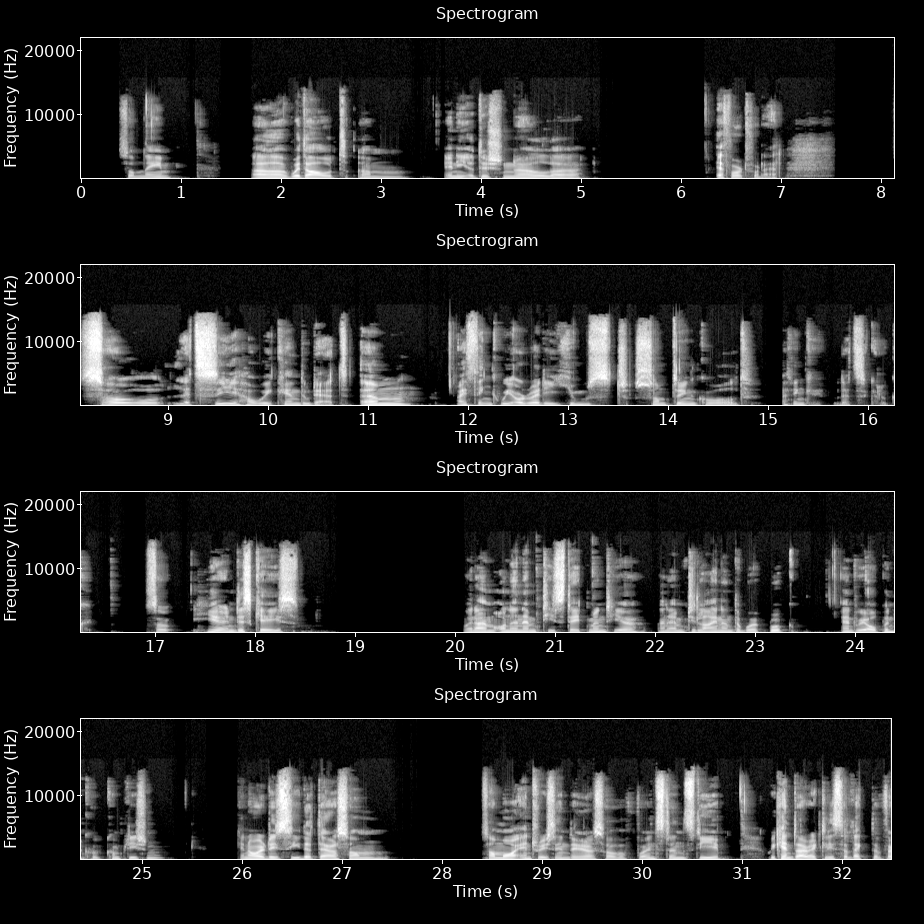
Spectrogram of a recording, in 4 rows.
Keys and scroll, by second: 16.2 Up, 16.6 Return, 17.0 super+space, 21.4 Return, 23.8 super+space.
